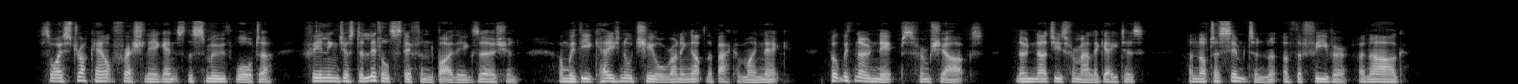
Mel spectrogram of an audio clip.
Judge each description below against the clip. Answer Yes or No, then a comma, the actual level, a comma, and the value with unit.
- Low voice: Yes, low, 125 Hz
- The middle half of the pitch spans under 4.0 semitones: Yes, average, 3.1 semitones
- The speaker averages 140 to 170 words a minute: No, average, 185 wpm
